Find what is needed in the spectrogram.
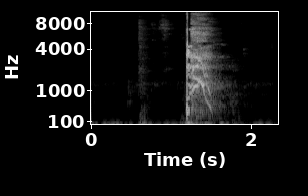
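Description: A single short cough about a second in.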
